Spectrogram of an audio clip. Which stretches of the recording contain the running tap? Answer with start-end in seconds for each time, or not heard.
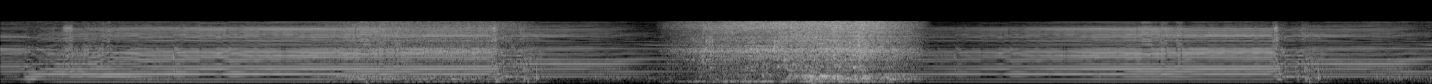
3.0-5.4, 6.5-9.3.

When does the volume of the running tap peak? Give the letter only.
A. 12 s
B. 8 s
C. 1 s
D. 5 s
B.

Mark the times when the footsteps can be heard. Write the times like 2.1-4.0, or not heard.
not heard.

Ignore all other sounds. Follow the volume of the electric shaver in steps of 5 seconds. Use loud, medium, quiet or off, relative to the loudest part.
loud, medium, loud.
